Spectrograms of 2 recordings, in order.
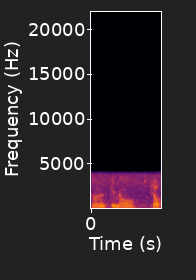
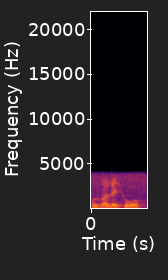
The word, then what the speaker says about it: Vallejo: I think Vallejo is spoken with a "ch".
